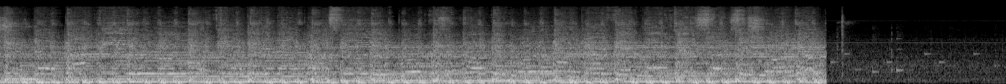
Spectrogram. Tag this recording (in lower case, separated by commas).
music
